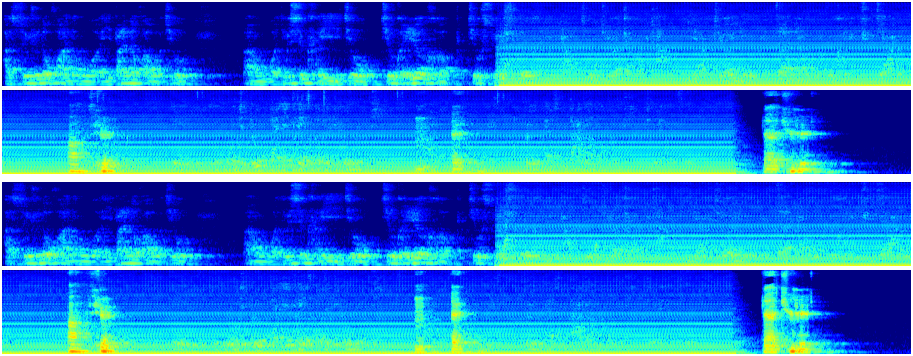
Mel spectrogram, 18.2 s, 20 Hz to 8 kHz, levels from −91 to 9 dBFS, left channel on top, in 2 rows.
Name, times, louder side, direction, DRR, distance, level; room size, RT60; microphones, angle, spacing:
voice 1, 0.0-2.1 2.4-9.2 9.8-10.2 10.8-13.0 13.3-14.0 14.3-16.0 16.7-17.1, left 1 dB, 80° left, 1.0 m, -43 dB
sound 1, 4.9-16.4, left 1 dB, 55° right, 1.5 m, -29 dB
sound 2, 9.6-14.7, left 2 dB, 40° left, 0.4 m, -51 dB
voice 2, 9.7-10.2 13.2-13.8 16.7-17.2, right 5 dB, 80° right, 0.3 m, -25 dB
5.0 x 3.6 x 2.3 m
head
